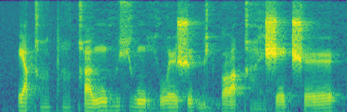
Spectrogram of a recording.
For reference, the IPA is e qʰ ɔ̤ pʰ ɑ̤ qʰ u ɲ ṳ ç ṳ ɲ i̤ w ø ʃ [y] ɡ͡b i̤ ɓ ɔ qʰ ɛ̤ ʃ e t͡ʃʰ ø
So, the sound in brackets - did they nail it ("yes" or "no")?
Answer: yes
